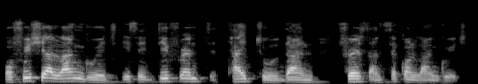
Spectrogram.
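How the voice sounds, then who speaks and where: A man's voice: mid-range voice, normal speed, dark tone, dry recording. A man making his case on a live panel, insistent and repeating his points. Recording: dull lo-fi sound.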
